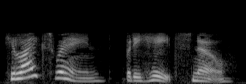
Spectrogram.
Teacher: Like and hate are contrasted and are the stronger words in the sentence.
